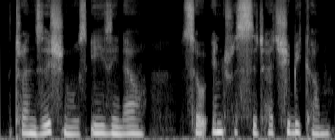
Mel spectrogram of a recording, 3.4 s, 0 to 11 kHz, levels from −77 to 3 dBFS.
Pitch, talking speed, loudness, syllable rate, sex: 175 Hz, 180 wpm, -21 LUFS, 6.4 syllables/s, female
